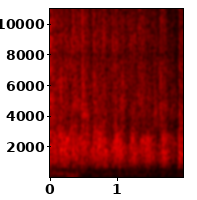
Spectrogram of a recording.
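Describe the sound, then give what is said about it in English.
A crowd applauds to celebrate a man's birthday early, a steady, dense, continuous wash of many hands clapping with slight swells in intensity, fairly loud and sustained throughout with no voices standing out. “We're gonna go ahead and clap it up for him.”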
